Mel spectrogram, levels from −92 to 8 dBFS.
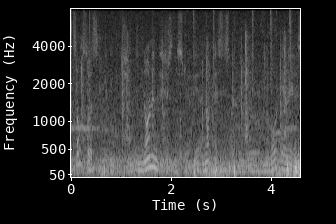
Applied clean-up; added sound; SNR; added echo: none; Wind / Boat, Water vehicle; -4 dB; none.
